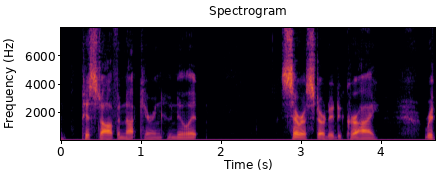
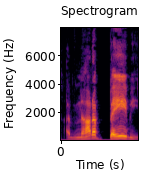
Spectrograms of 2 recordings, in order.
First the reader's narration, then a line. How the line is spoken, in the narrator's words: Sarah said between sobs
